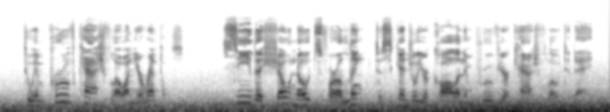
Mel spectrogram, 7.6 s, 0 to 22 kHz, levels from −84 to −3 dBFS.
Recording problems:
low rumble; noticeable; throughout; 10 dB below the speech

